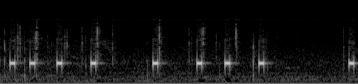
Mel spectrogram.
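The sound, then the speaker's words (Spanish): Touch-tone keypad dialing of a telephone number: nine short, loud, evenly pitched DTMF beeps in an uneven rhythm, with brief pauses and a longer gap before the last tone. The tones are heard alone. “Vamos a marcar a otro.”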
